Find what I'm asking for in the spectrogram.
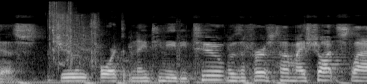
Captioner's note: camera clicking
